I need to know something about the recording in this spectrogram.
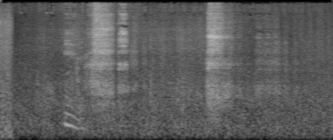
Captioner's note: whimpering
